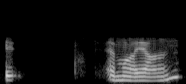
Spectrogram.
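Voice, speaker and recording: A woman caller asking a question over the telephone in a deliberate, polite, halting way. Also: medium pitch, animated, slight background noise. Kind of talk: formal, careful question on a call. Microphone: telephone call. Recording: echoless, narrow telephone line.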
